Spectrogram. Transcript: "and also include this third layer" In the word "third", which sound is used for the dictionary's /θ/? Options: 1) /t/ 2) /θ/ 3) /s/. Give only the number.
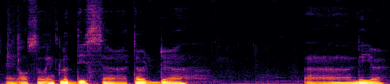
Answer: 1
